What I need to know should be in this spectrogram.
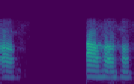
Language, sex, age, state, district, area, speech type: Goan Konkani, female, 45-60, Goa, Ponda, rural, conversation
